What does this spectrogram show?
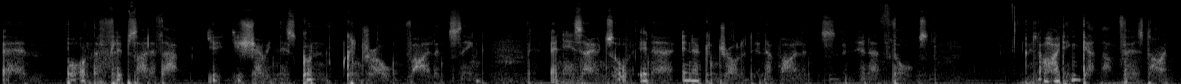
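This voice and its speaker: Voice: moderate pace, sharp tone. A young adult whispering a casual, enthusiastic ASMR music review, swearing now and then and muttering lyrics under the breath. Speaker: ASMR vlogger.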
